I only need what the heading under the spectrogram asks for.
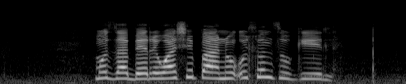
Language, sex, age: Tsonga, female, 23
